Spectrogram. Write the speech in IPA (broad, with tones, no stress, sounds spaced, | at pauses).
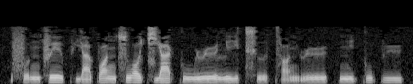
f ɤ˨˩ ŋ f e˥˨ ɪ̯ pʰ j ä˨˩ p ɑ˥˨ ŋ s w ɔ˥˨ t͡ɕ j ä˦ k u˨˦ ɻ ɻ̩˥˨ l i˦ t͡sʰ ɹ̩˨˦ t̪ʰ ɑ˨˩ ŋ ɻ ɻ̩˦ | n̪ i˨˩ k u˦ p y˦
